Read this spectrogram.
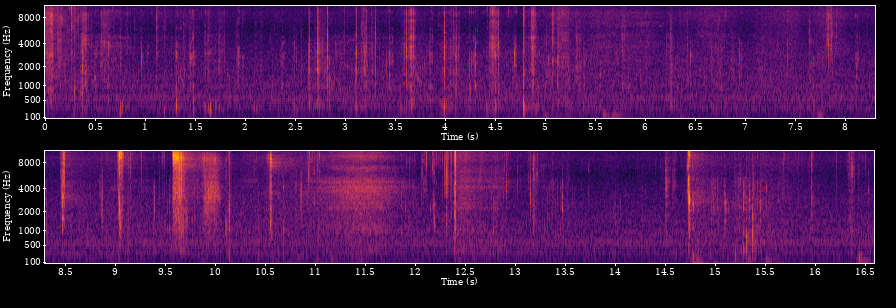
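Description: Fries crinkle and tap against a foam container close to a microphone.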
